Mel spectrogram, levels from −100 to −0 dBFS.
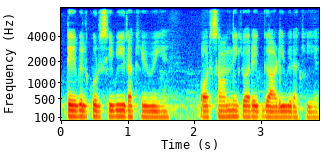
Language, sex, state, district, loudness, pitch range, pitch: Hindi, male, Uttar Pradesh, Lalitpur, -17 LUFS, 105-115 Hz, 110 Hz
